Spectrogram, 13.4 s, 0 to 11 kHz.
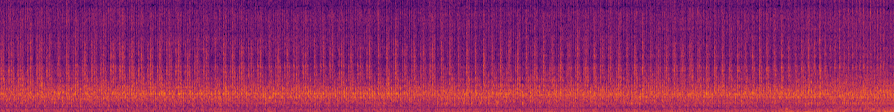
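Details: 1982 Mercedes W123 300D turbo diesel idling with a fast, steady clatter, sharp ticking and loud knocking; being diagnosed, cause not yet determined.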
